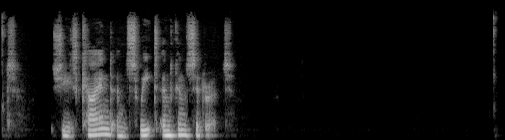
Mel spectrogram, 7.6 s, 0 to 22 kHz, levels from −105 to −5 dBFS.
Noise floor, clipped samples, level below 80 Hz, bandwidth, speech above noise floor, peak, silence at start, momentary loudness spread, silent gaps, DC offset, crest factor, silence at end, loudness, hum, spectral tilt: under -90 dBFS; under 0.1%; -72 dBFS; 14.5 kHz; over 58 dB; -16 dBFS; 0.05 s; 16 LU; none; under 0.1%; 20 dB; 4.1 s; -33 LUFS; none; -4.5 dB/octave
